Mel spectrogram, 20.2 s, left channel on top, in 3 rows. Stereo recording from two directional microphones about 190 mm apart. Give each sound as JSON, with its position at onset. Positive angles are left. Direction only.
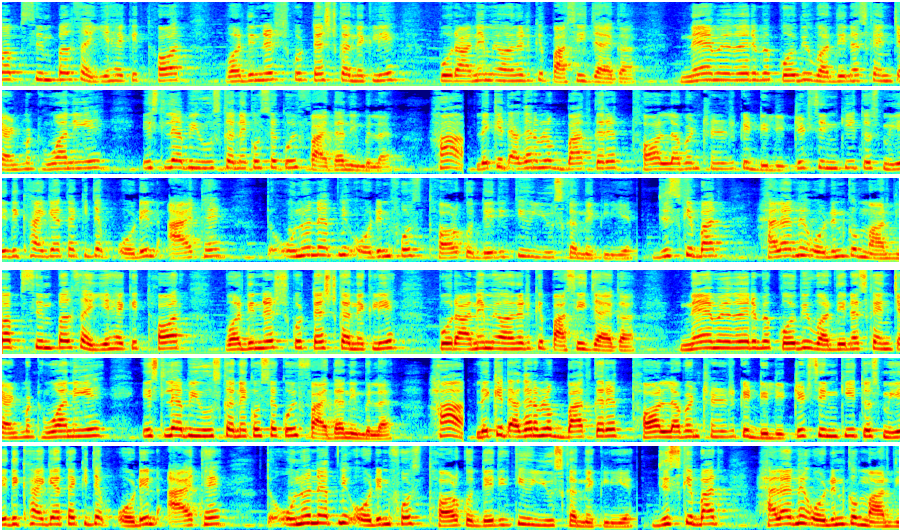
{"t": 0.0, "sound": "speech", "side_deg": -40}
